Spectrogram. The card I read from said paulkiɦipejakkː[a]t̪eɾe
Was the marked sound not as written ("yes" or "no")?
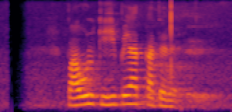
no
